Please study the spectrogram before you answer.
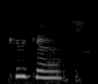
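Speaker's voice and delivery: kitty cats said high, in a put-on lilt; light high kitty cats. Shown as a demonstration. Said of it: "testing the voice twice".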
